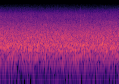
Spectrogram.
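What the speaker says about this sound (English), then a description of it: "that little creek dumps into the Chetco River" A small creek in coastal redwood forest along Oregon's Chetco River flows as a steady, close, even rush of water with no voices.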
